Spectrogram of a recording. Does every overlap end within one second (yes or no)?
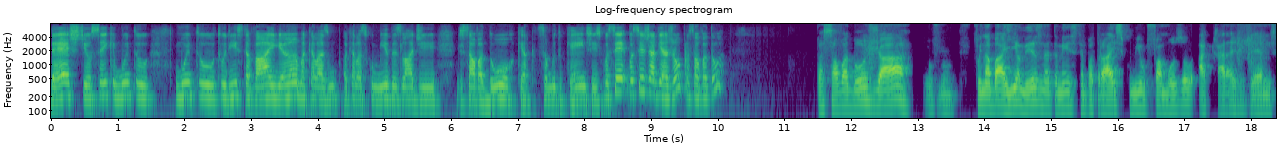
yes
